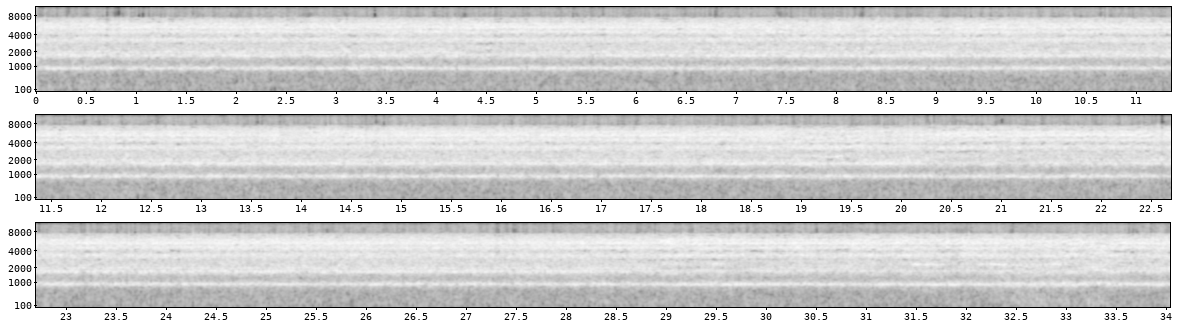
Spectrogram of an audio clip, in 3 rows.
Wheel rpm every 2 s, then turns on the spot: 230, 230, 230, 230, 230, 240, 240, 230, 240, 230, 230, 230, 230, 230, 230, 230, 220.
none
